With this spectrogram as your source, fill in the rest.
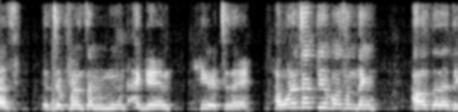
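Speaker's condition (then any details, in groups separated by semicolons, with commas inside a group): Cerebral palsy; present from birth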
